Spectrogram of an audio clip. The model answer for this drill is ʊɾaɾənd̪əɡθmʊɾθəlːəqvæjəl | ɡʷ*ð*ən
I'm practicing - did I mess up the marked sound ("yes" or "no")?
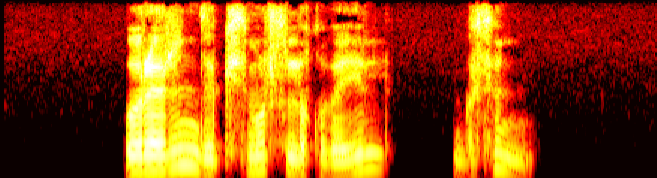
yes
